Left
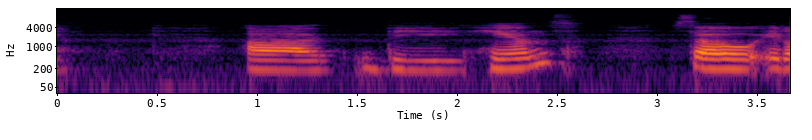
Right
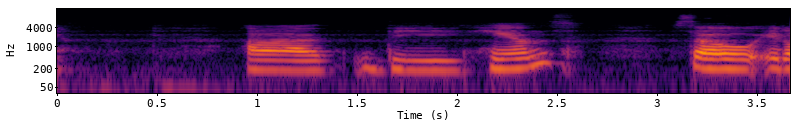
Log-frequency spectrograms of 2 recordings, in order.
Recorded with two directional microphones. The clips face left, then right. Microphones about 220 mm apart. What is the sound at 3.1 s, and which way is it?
Speech, 10° right (ahead or behind).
